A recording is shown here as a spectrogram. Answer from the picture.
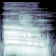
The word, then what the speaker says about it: Nakia: But Let's go to Nakia. Am I saying that right? Lupita's character. – Nakia.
